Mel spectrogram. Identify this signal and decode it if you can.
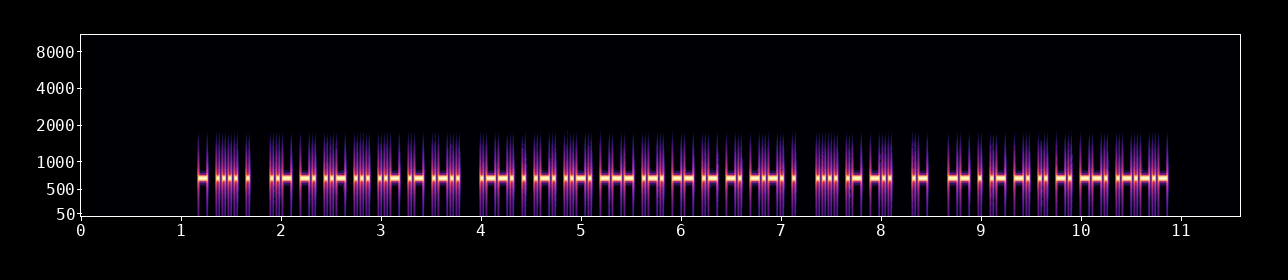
Morse code, heard as a keyed tone, about 40 wpm, 700 Hz. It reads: THE UNUSUAL PERFORMANCE HAD A MEANING.
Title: Sentences from Top 1400 Words 40wpm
